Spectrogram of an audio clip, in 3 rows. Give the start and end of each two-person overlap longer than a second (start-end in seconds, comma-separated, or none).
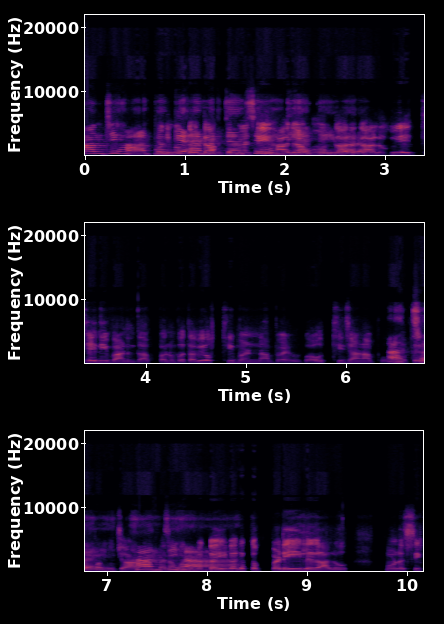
0.7-2.8, 6.5-8.3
